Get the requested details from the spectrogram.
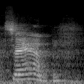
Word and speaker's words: Tan: So we can start first with is it pronounced Tan? It is pronounced Tan. Yeah, Tan. That's how it's called.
